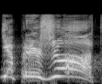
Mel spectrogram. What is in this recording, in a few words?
inform suppressed generic, battlechatter ru; localized english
